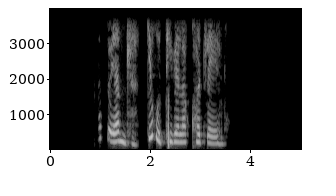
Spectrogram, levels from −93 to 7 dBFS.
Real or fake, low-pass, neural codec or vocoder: real; 3.6 kHz; none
